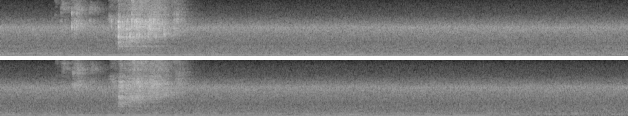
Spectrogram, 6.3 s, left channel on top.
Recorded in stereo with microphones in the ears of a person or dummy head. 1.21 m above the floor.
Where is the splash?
65° left (ahead or behind), 4 m.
